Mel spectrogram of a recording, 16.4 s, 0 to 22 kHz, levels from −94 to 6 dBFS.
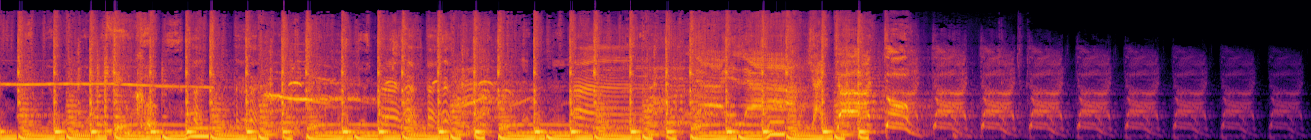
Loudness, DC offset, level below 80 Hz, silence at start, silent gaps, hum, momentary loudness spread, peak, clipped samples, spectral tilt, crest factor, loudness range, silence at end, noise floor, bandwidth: -10 LUFS; under 0.1%; -16 dBFS; 0 s; none; none; 16 LU; 0 dBFS; under 0.1%; -4.5 dB/octave; 10 dB; 7 LU; 2.7 s; -49 dBFS; 16.5 kHz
